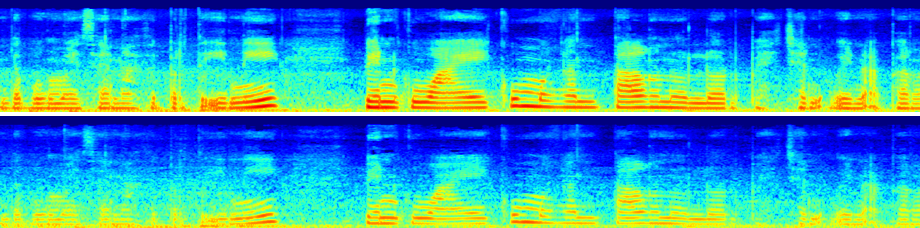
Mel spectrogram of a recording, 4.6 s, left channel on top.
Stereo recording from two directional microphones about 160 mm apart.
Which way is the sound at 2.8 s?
45° left (ahead or behind).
